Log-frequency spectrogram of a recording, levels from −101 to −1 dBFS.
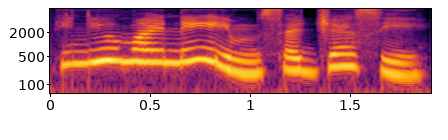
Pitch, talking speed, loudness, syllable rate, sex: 295 Hz, 190 wpm, -15 LUFS, 3.9 syllables/s, female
